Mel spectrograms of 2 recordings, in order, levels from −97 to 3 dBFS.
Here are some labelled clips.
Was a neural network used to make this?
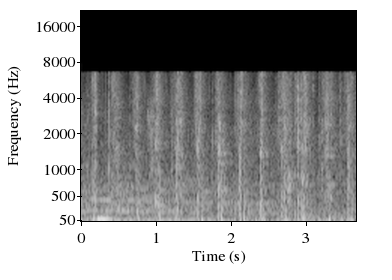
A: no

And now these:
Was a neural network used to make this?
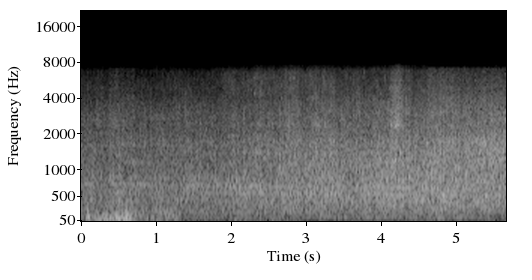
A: yes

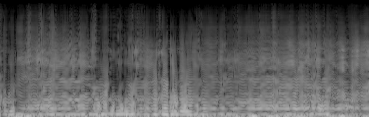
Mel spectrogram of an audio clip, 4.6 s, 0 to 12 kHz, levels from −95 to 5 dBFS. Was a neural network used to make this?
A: yes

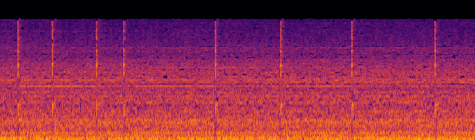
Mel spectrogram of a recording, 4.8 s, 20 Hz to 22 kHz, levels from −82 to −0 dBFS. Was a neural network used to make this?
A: no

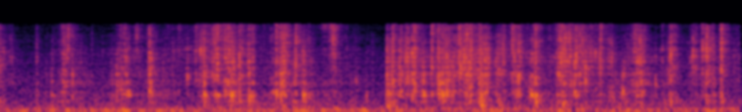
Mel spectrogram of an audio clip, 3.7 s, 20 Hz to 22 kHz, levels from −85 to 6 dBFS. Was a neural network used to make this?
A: no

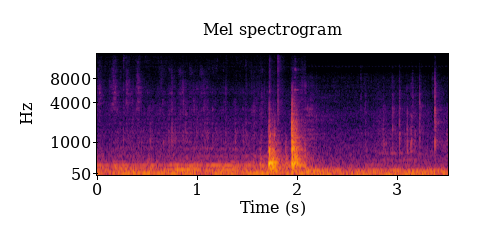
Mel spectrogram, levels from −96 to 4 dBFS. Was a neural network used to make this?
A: no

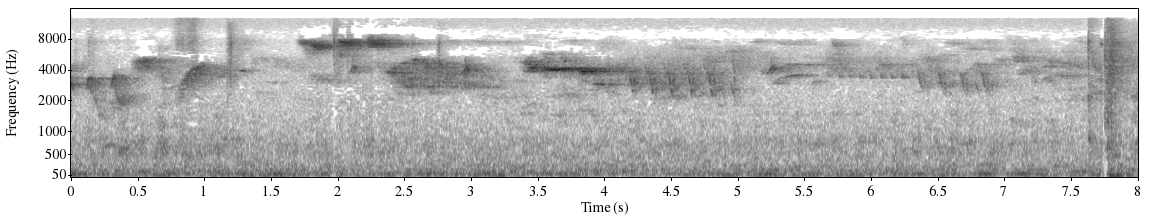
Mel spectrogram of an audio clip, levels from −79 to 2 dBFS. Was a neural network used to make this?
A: no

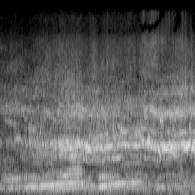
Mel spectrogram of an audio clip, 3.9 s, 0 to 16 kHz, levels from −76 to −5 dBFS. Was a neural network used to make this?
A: no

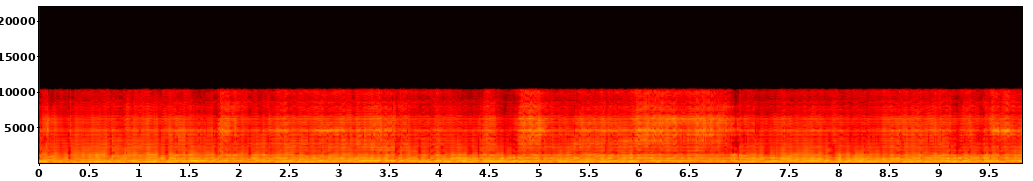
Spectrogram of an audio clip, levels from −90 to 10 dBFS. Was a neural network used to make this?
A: yes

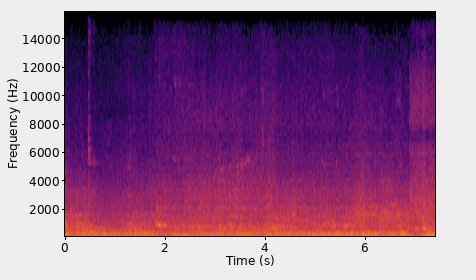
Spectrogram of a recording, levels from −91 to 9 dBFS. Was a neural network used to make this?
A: no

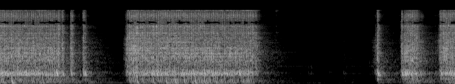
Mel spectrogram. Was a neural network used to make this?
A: no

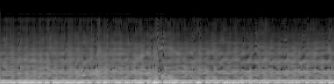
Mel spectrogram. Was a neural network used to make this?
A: yes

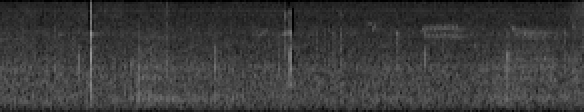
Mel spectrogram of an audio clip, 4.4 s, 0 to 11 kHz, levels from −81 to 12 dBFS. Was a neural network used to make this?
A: yes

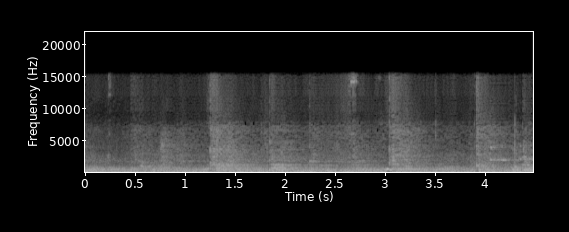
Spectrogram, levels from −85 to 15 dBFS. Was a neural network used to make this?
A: no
